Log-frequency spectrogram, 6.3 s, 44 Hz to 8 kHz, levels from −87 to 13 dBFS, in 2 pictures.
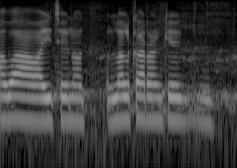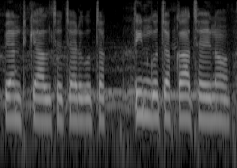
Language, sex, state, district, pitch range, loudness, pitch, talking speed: Maithili, female, Bihar, Saharsa, 190-200 Hz, -35 LUFS, 195 Hz, 170 wpm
